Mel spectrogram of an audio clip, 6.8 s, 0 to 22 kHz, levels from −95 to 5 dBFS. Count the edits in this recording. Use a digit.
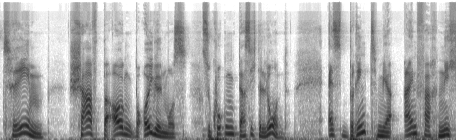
2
